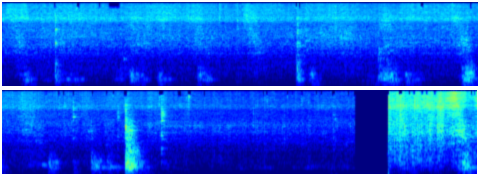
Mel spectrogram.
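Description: Sago stirred and fried in ghee with a bay leaf in a pan, repeated scraping strokes of a spoon over a soft sizzle, irregular and close, then a brief gap and a louder burst of hiss.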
